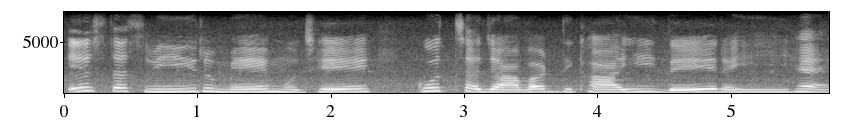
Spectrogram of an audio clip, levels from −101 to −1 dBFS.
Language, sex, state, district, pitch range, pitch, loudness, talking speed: Hindi, female, Madhya Pradesh, Katni, 235-270 Hz, 255 Hz, -14 LUFS, 105 wpm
